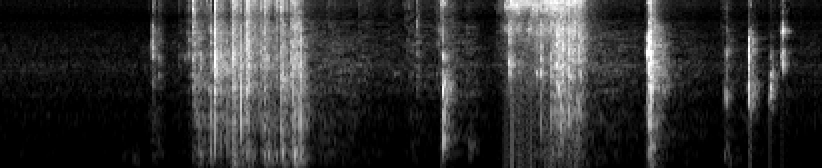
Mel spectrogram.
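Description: Paper crinkles and rustles in a young woman's hands.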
